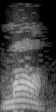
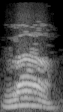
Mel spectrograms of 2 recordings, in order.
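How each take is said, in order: First: The sound is heavy, with a raised back tongue. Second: The sound is light, with a lowered tongue. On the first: The speaker calls it wrong. "ولا تقول ما" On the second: The speaker calls it right. "والعرب تقول ما"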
